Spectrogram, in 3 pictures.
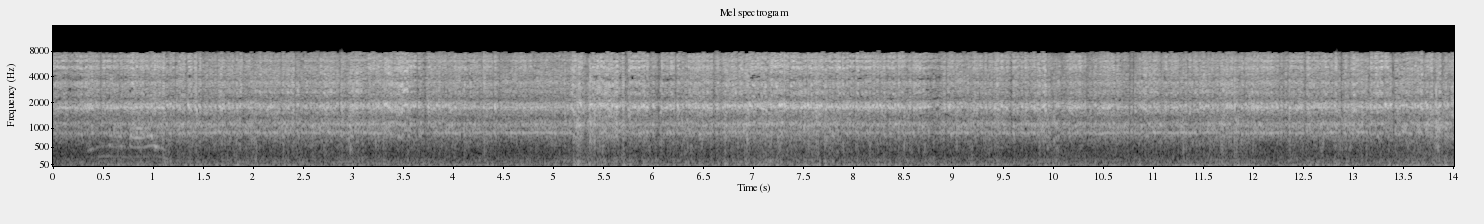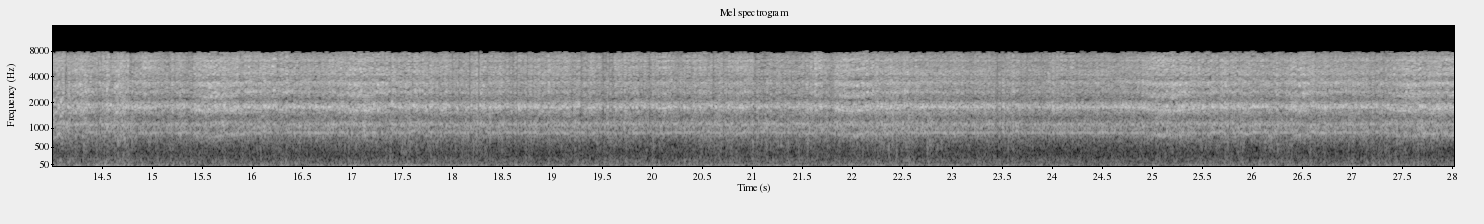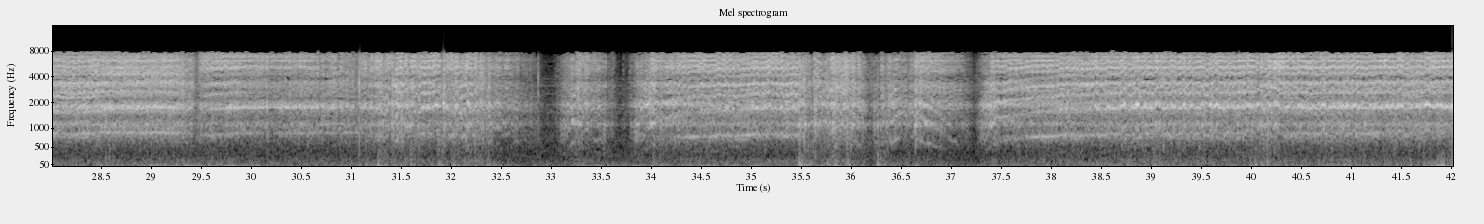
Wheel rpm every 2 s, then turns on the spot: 230, 230, 230, 230, 230, 230, 230, 230, 230, 230, 230, 230, 230, 230, 220, 230, 70, 160, 100, 200, 210.
none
